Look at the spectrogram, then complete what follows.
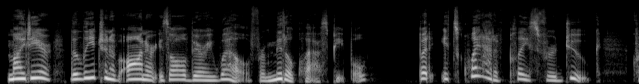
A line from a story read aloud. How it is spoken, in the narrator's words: cried Germaine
